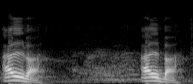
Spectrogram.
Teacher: Cuando usted pronuncia alba, la lengua no toca los dientes superiores, sino toca la región alveolar. Entonces, eso es la consonante alveolar.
